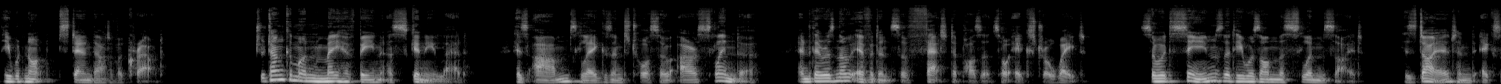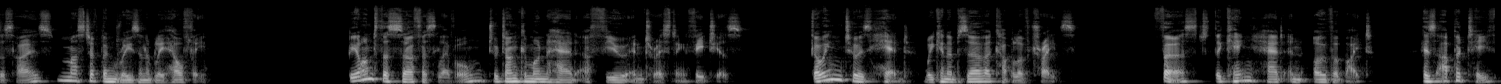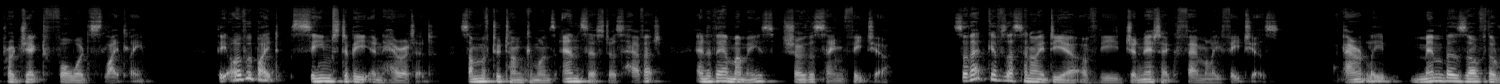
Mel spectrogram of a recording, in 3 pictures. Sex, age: male, 30-49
